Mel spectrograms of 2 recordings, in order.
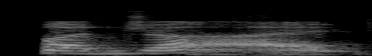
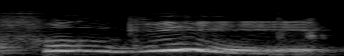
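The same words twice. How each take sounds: First: The word has a plain English pronunciation. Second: The word has an Italian-style pronunciation.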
